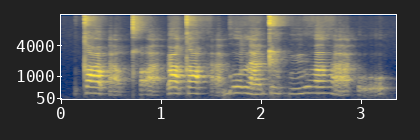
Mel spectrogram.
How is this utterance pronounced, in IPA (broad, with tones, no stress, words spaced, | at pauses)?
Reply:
tˤo˧ʔa̰˧ qʰa̰˥˩ ʔɵ˥˩tˤɐ˥˩ha̰˩˥ɡo˥ la˩˥ʈɨ˧pʉ˩˥ ɦɐ˥ɦa̰˥ ʔo̰˩˥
